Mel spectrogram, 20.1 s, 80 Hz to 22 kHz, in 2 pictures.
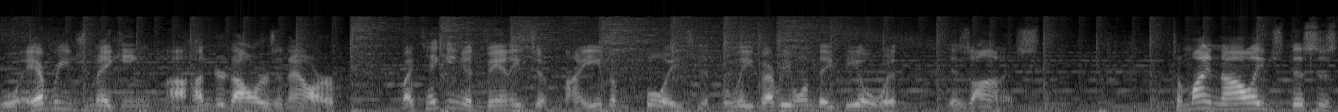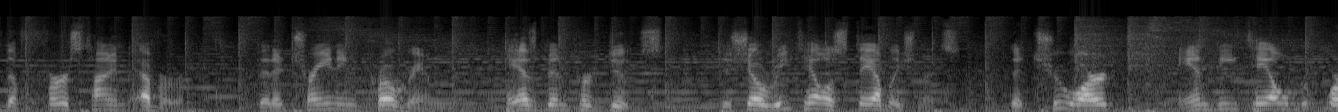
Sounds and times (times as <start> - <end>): Speech: 0.0 - 7.8, 8.8 - 11.4, 12.0 - 20.0
Music: 0.0 - 20.0.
